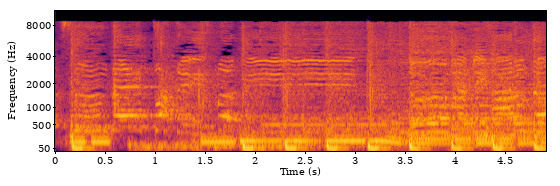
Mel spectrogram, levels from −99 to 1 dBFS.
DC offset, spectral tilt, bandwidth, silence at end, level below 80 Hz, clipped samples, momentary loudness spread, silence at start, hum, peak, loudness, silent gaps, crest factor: under 0.1%; -4.5 dB/octave; 9.2 kHz; 0 s; -22 dBFS; under 0.1%; 4 LU; 0 s; none; -2 dBFS; -16 LUFS; none; 14 dB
